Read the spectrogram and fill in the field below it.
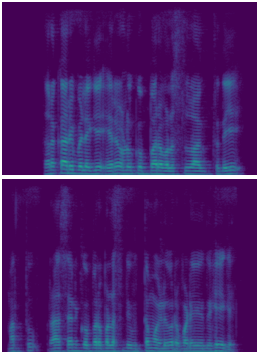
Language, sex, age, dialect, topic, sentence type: Kannada, male, 36-40, Coastal/Dakshin, agriculture, question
